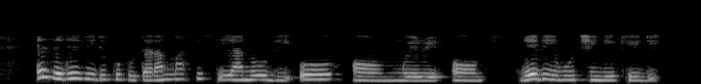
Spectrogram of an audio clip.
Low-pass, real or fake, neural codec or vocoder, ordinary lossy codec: 7.2 kHz; real; none; AAC, 16 kbps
